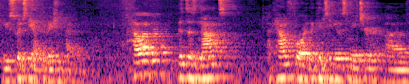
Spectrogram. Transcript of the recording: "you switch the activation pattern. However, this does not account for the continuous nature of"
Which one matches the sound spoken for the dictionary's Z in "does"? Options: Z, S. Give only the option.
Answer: Z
